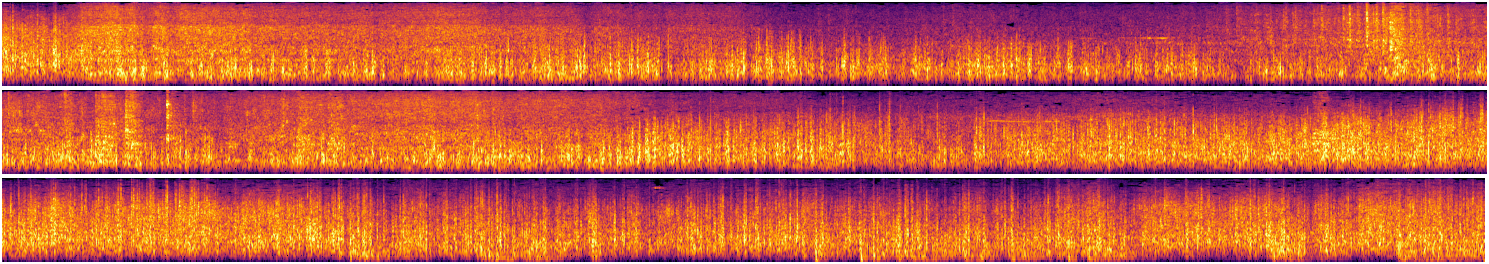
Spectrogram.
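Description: Cars pass by.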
